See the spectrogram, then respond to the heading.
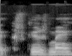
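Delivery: put-on sarcastic tone. Retelling a reply to people who bump into them with carts: imitating own sarcastic tone. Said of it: "I'll just kinda sarcastically say".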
